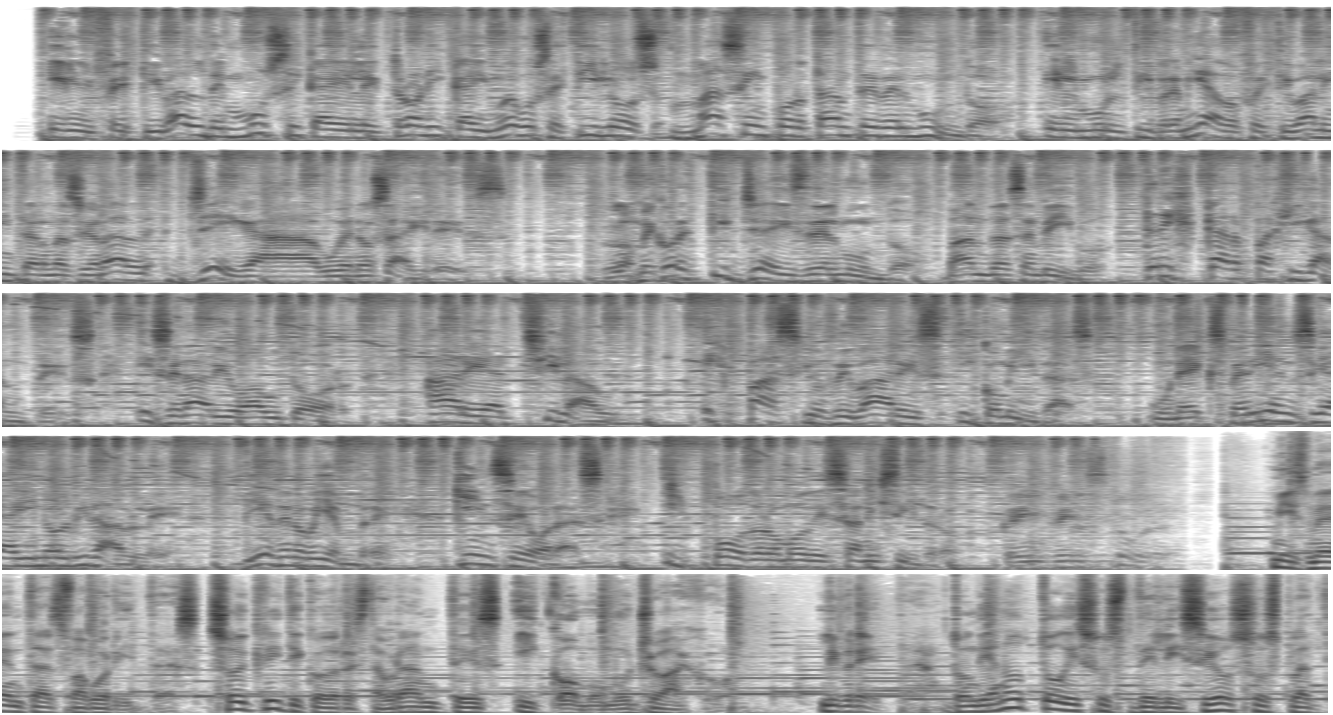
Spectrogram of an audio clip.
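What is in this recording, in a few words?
Latin American Spanish, commercial; GoLocalise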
